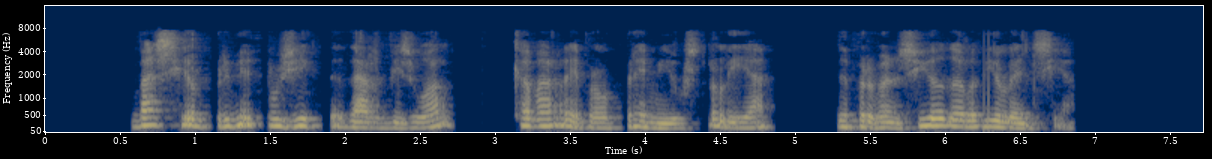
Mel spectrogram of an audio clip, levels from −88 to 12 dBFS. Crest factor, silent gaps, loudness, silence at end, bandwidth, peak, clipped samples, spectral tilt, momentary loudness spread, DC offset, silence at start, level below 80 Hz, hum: 18 dB; 2.76-3.12 s, 4.88-5.27 s; -24 LUFS; 0.85 s; 7.8 kHz; -6 dBFS; under 0.1%; -6 dB/octave; 10 LU; under 0.1%; 0.6 s; -60 dBFS; none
